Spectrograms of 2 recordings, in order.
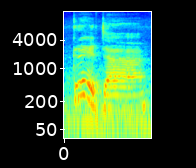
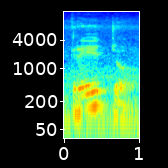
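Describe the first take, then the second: First: The final vowel is an open 'a' sound. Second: The final vowel is a rounded 'o' sound. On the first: This is how the word is written. "tulisannya kan gereja" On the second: This is the Javanese reading used in the name. "bilangnya atau bacanya gerejo"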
